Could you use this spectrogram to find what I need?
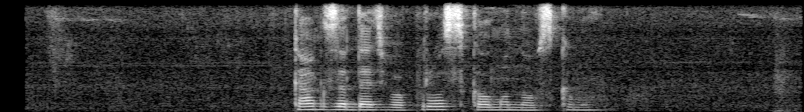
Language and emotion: Russian, neutral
